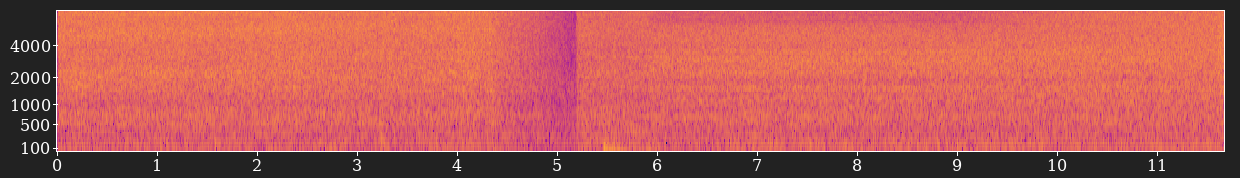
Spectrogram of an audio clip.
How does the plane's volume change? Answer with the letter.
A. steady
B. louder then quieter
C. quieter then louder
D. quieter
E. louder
A.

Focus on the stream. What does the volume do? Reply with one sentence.
The volume of the stream stays about the same.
